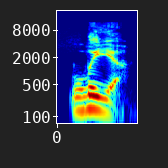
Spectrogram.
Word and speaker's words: Leia: the first time that I heard Leia's name pronounced Leia and not uh what what is I'm looking back at my notes um Leah in a new hope it's pronounced Leah now it's pronounced Leia and I don't think it was pronounced Leia until like halfway through the movie or more um and my final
